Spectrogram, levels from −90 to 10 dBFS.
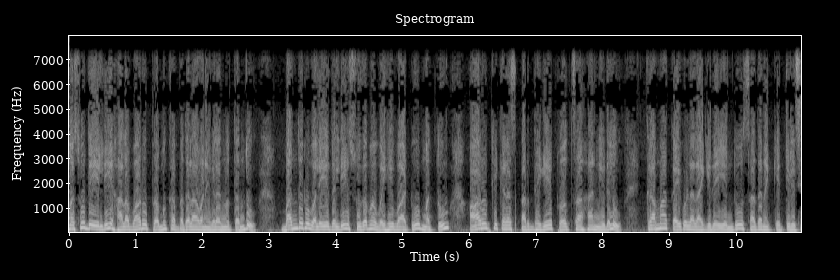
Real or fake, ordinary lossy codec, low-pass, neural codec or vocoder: real; none; 7.2 kHz; none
